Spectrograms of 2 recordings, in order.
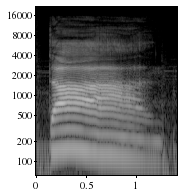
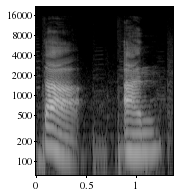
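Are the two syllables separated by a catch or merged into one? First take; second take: merged; catch. First: The syllables merge into one long vowel. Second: A throat catch separates the two syllables. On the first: The speaker calls it wrong. "念起来就会是拉长音的dan" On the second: The speaker calls it right. "前面会自动加一个声门涩音"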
